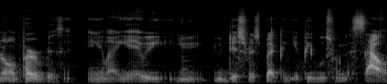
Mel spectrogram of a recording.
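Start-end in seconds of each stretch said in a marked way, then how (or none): 1.2-3.9 low, mock-playful, jokey teasing tone. Retelling what he said while frying bacon in the morning, retelling a joking jab. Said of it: "he jokingly doing it".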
